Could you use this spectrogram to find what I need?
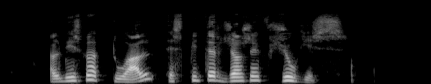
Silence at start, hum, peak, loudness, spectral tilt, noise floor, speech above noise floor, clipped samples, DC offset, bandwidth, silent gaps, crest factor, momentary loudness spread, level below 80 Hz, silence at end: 0.5 s; none; -2 dBFS; -21 LUFS; -6 dB/octave; -76 dBFS; 54 dB; under 0.1%; under 0.1%; 11.5 kHz; none; 20 dB; 15 LU; -72 dBFS; 0.9 s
